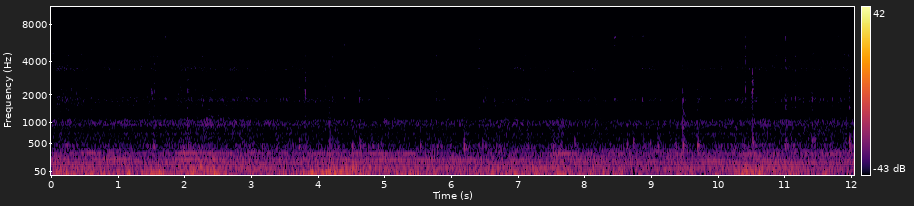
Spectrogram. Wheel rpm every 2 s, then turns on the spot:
0, 0, 0, 0, 0, 0.
none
